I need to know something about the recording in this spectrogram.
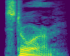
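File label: "Storm", English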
